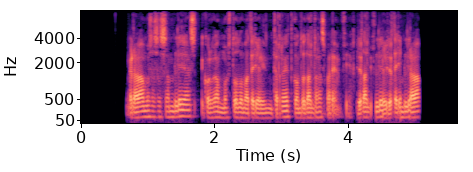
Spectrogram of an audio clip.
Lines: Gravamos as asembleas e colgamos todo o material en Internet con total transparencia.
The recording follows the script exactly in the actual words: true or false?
false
